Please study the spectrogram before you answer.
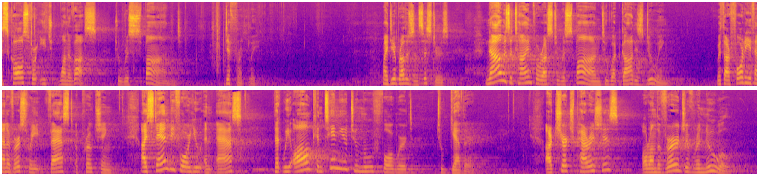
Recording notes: Homily for the Holy Thursday Chrism Mass given at the Cathedral of St Francis de Sales in Houma.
